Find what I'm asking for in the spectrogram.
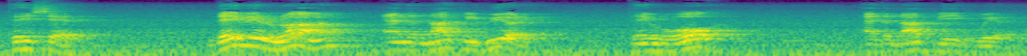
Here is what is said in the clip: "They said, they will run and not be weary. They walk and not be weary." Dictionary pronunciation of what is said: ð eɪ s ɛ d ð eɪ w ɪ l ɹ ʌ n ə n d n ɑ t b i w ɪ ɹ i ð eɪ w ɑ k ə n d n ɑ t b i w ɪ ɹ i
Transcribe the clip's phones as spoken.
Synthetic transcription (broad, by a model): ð eɪ s ɛ d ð eɪ w ɪ l ɹ ʌ n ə n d n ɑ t b i w ɪ ɹ i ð eɪ w ɑ k ə n d n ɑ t b i w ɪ ɹ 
